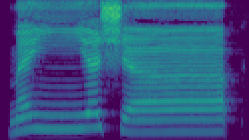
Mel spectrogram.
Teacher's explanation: دیکھیں آگے چھوٹی سی توئیں آ رہی ہے اور وقف کی صورت میں حمزہ جو ہے یہ ساکن ہو جائے گا، تو ہم اسے من یشاء نہیں پڑھیں گے.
